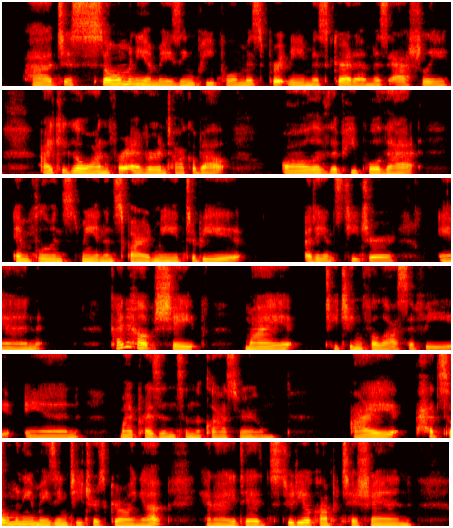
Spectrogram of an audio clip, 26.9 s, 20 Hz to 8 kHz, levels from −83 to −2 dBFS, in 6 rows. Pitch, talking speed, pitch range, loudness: 185 Hz, 140 wpm, 175-195 Hz, -30 LUFS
